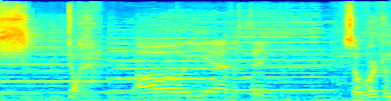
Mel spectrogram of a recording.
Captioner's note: in English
